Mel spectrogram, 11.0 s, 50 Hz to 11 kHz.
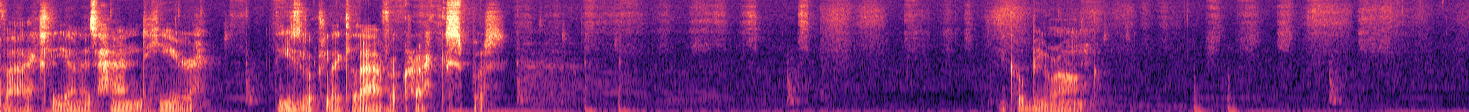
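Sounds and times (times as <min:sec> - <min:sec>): felt-tip marker drawing on paper: 0:04.4 - 0:11.0.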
